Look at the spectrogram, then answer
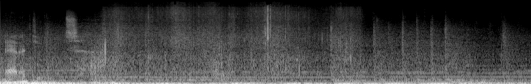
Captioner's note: footsteps crunching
